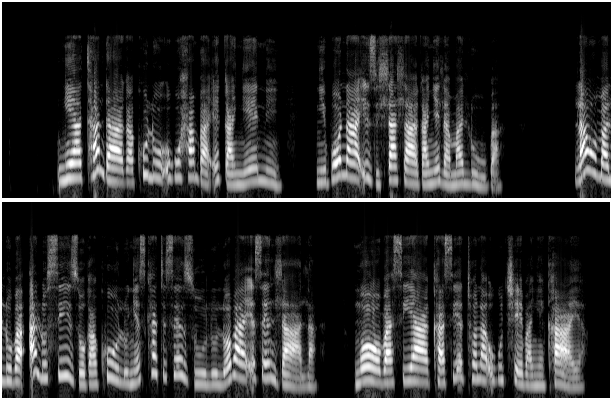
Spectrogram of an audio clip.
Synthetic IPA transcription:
ŋijatʰandʱaɣakʰuluuɣuhambʱaʔɛɡ̥ʱaɲeni | ŋiβɔnaiziɬaɬaɣaɲɛlamaluːβa̰ | lawɔmaluβaʔalusizɔɣakʰuluŋesi̥kʰatʰisezululɔβaɛsɛnd͡ɮʱaːla | ŋɔβasijakʰasijɛtʰɔlauɣut͡ʃʼɛβaŋɛkʰaːja

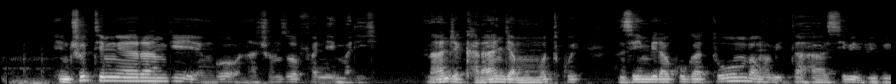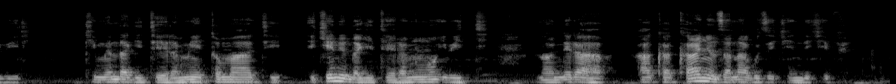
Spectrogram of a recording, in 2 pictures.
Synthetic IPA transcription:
int͡ʃutimŋe̞jaɾaːmɡiːje̞ŋɡo̞n̥hat͡ʃonzo̞ːpfanimaɾije | naːnd͡ʒe̞kʰaɾaːɲɟamumutkwe̞ | nziːmbiɾakuɡatuːmbaŋ̥hoβitaɦaːsiβiviβiβiɾi | kʰimŋe̞ndaɡitʰe̞ɾamŋito̞maːtʰiː | kiːndindaɡitʰe̞ɾamŋo̞iβiti̥none̞ɾaːβaː | kakʰaɲanzanaːɡuzekʰiːndikʰive̥

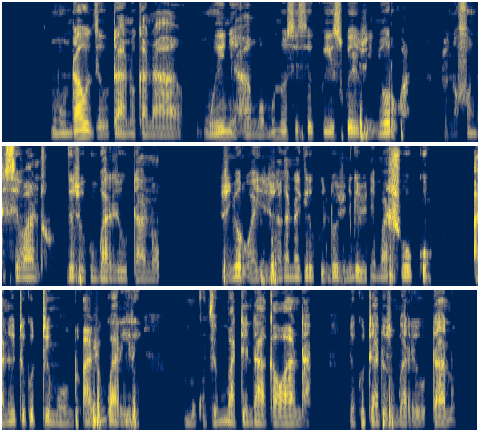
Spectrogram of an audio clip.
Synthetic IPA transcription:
mundaud͡ze̞utano̞kana | muiɲiɦamwomuno̞sisekuiswe̞ʐiɲo̞rwa | ʐ̥ino̞fundiseʋantʰu̥ŋɡe̞ʐekuŋɡwaɾireutaːno̞ | ʐiɲo̞rwaiʐiʐakanakiɾikundo̞ʐineŋɡe̞ʐine̞maʃo̞ko̞ | a̰no̞itakutimuntʰuʔaʐiŋɡwaɾire | mukub͡vemumate̞ndaːkawanda | ne̞kutiato̞ʐiŋɡwaɾire̞utaːno̞

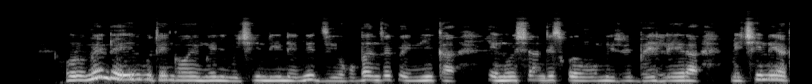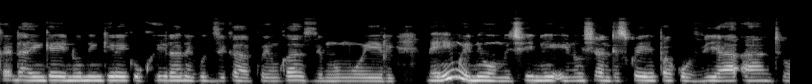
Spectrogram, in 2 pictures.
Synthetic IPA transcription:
ɦuɾume̞nde̞irikute̞ŋɡaoimwe̞nimit͡ʃinine̞mid͡zijo̞kuɓanzekwe̞ɲikaino̞ʃandiswaomiʐibʱe̞ɮe̞ːɾamit͡ʃinijakaɗaiŋɡeino̞niŋɡiɾekukʰwiɾane̞kud͡zikakwe̞ŋɡwazimumwiːɾine̞imwe̞niwo̞mit͡ʃiniːno̞ʃandiswepakuvʱiaʔaːntʰu

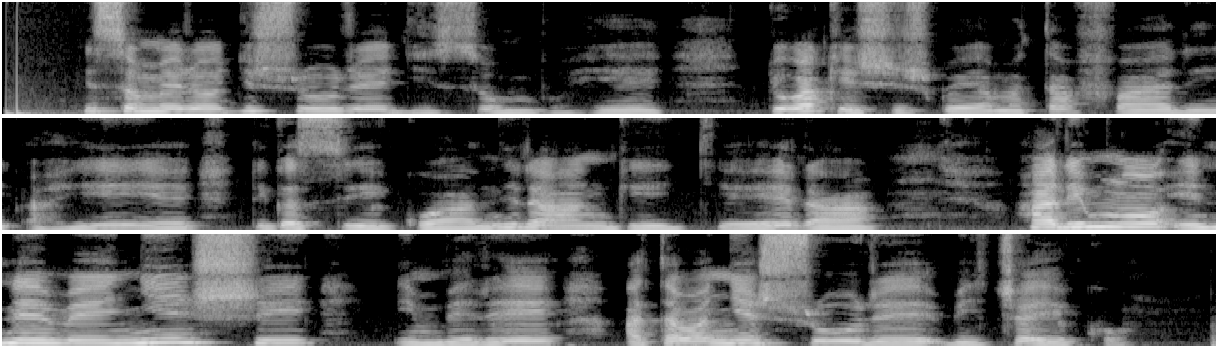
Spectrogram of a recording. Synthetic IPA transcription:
iso̞me̞ɾo̞ɾɟiʃuːɾe̞ɾɟisuːmbuje̞ | ɾɟuːβakiʃiʒɡwe̞amatafaɾiʔahije̞ɾiɡasiɡwaniɾaːŋɡiɟeːɾa | haɾimŋo̞ʔin̥e̞ːβe̞ɲiːnʃiː | mbe̞ɾe̞ | ataβaɲe̞ːʃuːɾe̞βiːt͡ʃaje̞kʰo̞

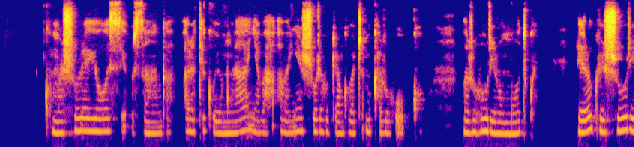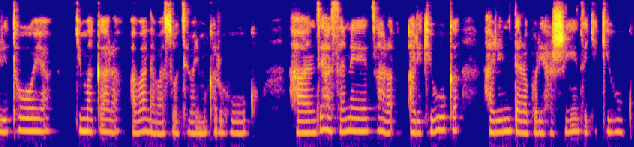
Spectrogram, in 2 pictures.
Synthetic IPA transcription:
kʰumaʃuːɾe̞jo̞ːse̞̰ʔusaːŋɡaːɾatʰe̞ɡujumŋaːɲaβahaʔːβaɲe̞ːʃuːɾe̞kuɡiɾaŋɡo̞βat͡ʃamukʰaɾuhṵːkʰo̞̥ | βaɾuɦuɾiɾumutwe̞ | ɾe̞ːɾo̞kwiːʃuɾiɾitʰo̞ja | ɟ̥amaɡaɾaːβaːnaβaso̞̰t͡seβaɾimukʰaɾuhuːkʰo̞̥ | haːnze̞ɦasane̞ːza | haɾikʰiβuɡa | haɾinidaɾapʰo̞ɾihaʃiːnze̞ɟiɡ̥ihuɡ̥u

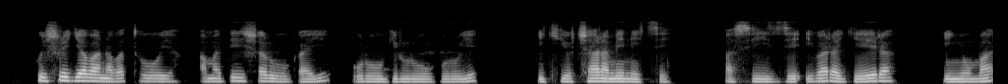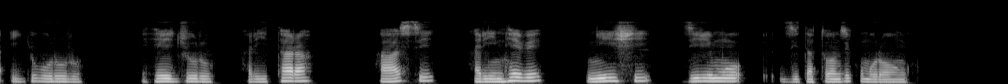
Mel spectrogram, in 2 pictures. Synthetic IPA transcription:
kwiːʃuːɾeɾɟaːβaːnaβatʰo̞ːja | a̰madiiʃaɾuːɡaje̞ | uɾuːɡiɾuɾuːɡuɾuje̞ | ikʰijo̞t͡ʃaːɾame̞ne̞t͡se̞ | ha̰size̞ʔiβaɾaɟe̞ːɾa | iɲumaʔibɟuβuɾuɾu | he̞ːd͡ʒuɾu | haɾitaɾa | haːsi | haɾin̥e̞βe̞ | ɲiːʃi | ziɾimŋo̞ | zitato̞ːnzekumuɾo̞ːŋɡo̞

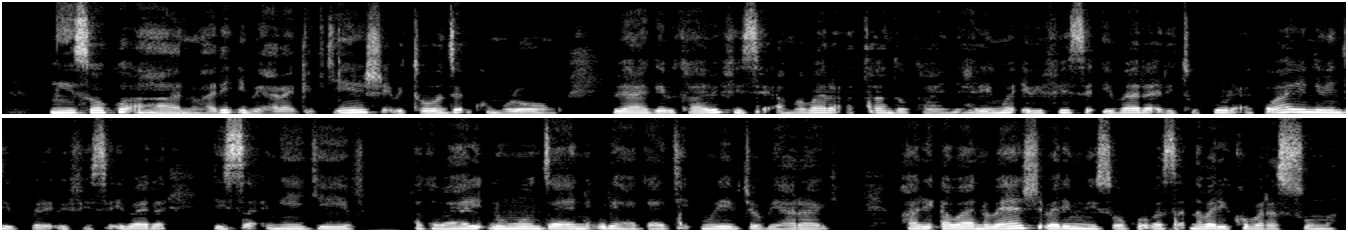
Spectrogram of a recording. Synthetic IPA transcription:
mŋiːso̞ko̞ʔahaːn̥huɦaɾiʔiβihaɾaɡevjiːnʃiβitʰoːnze̞kʰumuɾoːŋɡo | iβihaɾaɡeβikʰaβaβifise̞̰ʔamaβaɾaʔatʰaːndukʰaɲeɦaɾimŋo̞ʔiβifise̞̰ʔiβaɾa̰ɾitʰukuɾa̰hakaβahaɾiniβiːndikuɾḛβifise̞̰iβaɾa | ɾisa̰mŋiːɟeːvu | hakaβahaɾinumŋuːnzanḛʔuɾihaɡatʰimuɾiːvjo̞βihaɾaɡe | haɾiʔaβaːn̥huβe̞ːnʃḭβaɾimŋiːso̞ko̞̰βasa̰naβaɾikʰo̞βaɾasuma

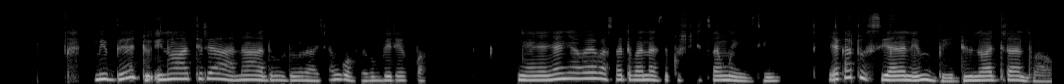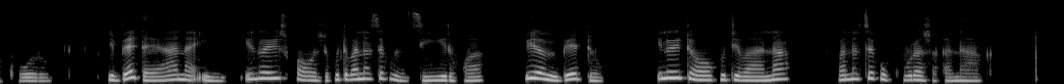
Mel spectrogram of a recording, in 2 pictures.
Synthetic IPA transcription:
mibʱe̞dʱoʔino̞atiraːnaːɗo̞dʱo̞ɾaːt͡ʃaŋɡo̞b͡vakuɓe̞ɾe̞kwa | kuɲaɲaɲaɲaʋajoʋasatiʋanase̞kuʂit͡samwe̞d͡zi | jakato̞sijanane̞mibʱe̞dʱuino̞atirandʰʱuakʰoːɾo | mibʱe̞dʱajaːna̰ʔijiino̞iswawo̞ʐe̞kutiʋanase̞kud͡ziːrwa | uje̞mubʱe̞dʱo | ino̞itawokutiʋana | ʋanase̞kukuɾaʐakanaːkḁ

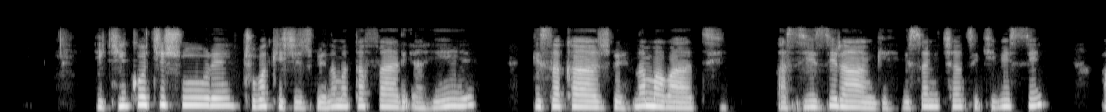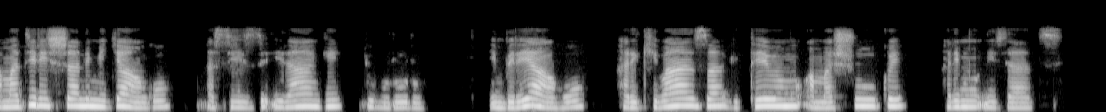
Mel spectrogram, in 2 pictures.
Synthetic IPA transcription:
ikʰiɡo̞t͡ʃiʃuːɾe̞t͡ʃuβakiʃid͡ʒɡwe̞namatafaːɾiʔaɦiːje̞ | ɡ̥isakaʒɡwe̞namaβaːtʰi | asiziɾaːŋɡiβisanit͡ʃat͡sikʰiβisi | amadiɾiʃanimiɟaːŋɡo̞ | asize̞ʔiɾaːŋɡiɾjuβuɾuɾu | imbe̞ɾe̞jaːɦo̞ | haɾikʰiβaːnzaɡitʰe̞we̞mŋoʔamaʃuːɾɡwe̞ | haɾimŋunivjaːt͡si̥

